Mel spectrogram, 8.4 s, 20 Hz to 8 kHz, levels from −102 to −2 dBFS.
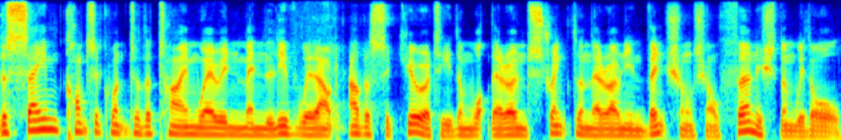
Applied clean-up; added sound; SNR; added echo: neural mask model DeepFilterNet 3.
